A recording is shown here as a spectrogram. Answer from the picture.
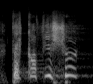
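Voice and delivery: high, loud wailing order; frantic kid's cry; crying panic. Acted. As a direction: plead through acted tears. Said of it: "Keoki's crying".

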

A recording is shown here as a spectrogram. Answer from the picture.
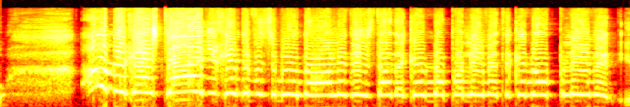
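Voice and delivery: put-on very high, fast, overjoyed kid voice; tiny high voice bursting with joy at seeing dad; squeaky excited Lemmy. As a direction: squeal it out like an overexcited little cousin. Lemmy's voice, cousin greets dad.

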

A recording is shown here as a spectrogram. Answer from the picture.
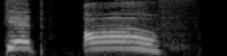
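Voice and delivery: very high, urgent shout; shrieked order. A narrator's reading. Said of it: "Mindy shrieked".

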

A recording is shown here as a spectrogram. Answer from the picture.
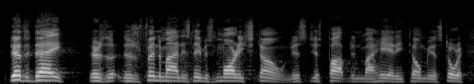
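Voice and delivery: ordinary talk

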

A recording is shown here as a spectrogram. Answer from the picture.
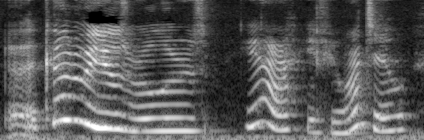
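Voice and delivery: plain reading voice

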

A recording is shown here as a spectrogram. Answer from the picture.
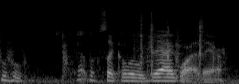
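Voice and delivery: usual speaking voice

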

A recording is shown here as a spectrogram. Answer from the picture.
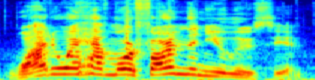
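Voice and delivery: loud high outburst; angry yelling. Real, not acted. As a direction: yell it in disbelief. Yelling at teammate Lucian.

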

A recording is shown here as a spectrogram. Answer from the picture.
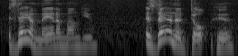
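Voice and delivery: put-on a lightly done Louisiana accent, doing Malkovich; John Malkovich's Louisiana accent. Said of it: "He's trying to do a Louisiana accent".

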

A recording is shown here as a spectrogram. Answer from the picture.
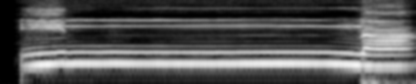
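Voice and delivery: জান্না with the ন্ন hummed long through the nose; held nasal ghunnah. Shown as a demonstration. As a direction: stretch the nasal hum in জান্না. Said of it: "গুনগুন আওয়াজ".

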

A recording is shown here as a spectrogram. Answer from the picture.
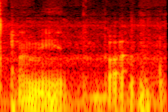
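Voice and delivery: ordinary talk

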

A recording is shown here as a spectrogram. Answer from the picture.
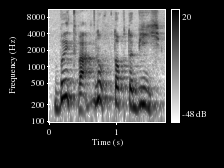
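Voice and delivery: usual speaking voice

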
